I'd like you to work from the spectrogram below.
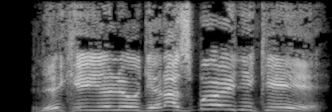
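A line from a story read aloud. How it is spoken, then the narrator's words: Shout. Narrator (Russian): крикнул кто-то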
